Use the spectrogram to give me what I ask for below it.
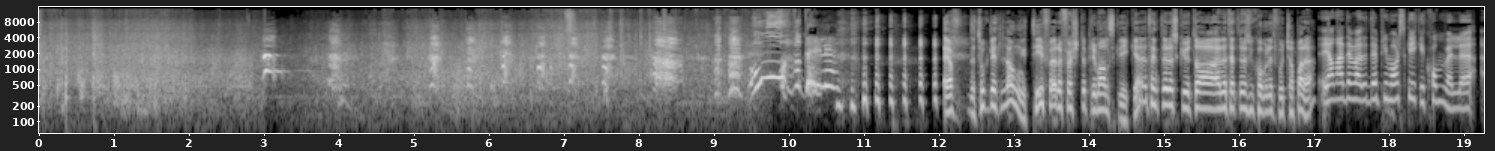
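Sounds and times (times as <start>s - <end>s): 
breaking surf waves washing around: 0.0s - 9.7s
splashing water as someone runs from the beach through breaking surf: 0.0s - 10.5s
laughter: 10.5s - 12.5s
speech: 12.1s - 19.2s.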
